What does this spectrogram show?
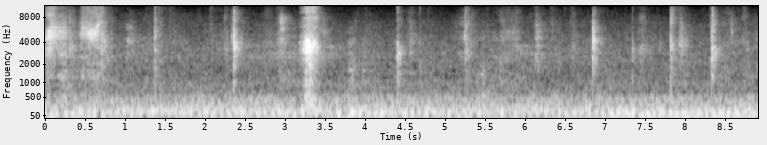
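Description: Close-up eating sounds: chewing smoked pork with sporadic short wet lip smacks and mouth clicks, and fingers tapping on a wooden board picking up crumbs, over a steady low hum.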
